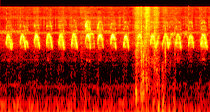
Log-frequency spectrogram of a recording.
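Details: Kingfisher chicks being fed in a natural nest give evenly spaced high chirps, about five per second, briefly broken by a burst of rustling or flapping, over a low rumble.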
